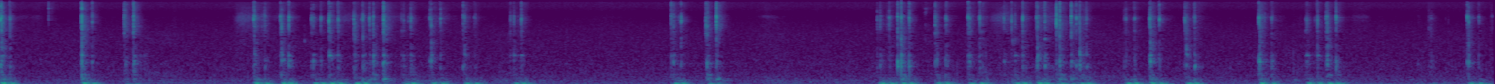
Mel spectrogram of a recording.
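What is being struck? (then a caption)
Aluminium and plastic wireless keyboard. Long-nailed fingertips type on a slim, silver-framed aluminium and plastic wireless keyboard with black plastic keys. Bursts of rapid, crisp keystrokes come in runs separated by short quiet pauses. Each stroke is a bright tick over a soft low thump that dies away almost at once.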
